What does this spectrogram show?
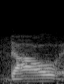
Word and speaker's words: Tao: for the Dal t-a-o pronounced Dao in the Mandarin dialect how in the Shanghai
